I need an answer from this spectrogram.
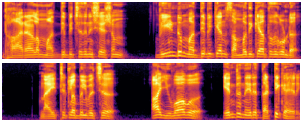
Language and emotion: Malayalam, angry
